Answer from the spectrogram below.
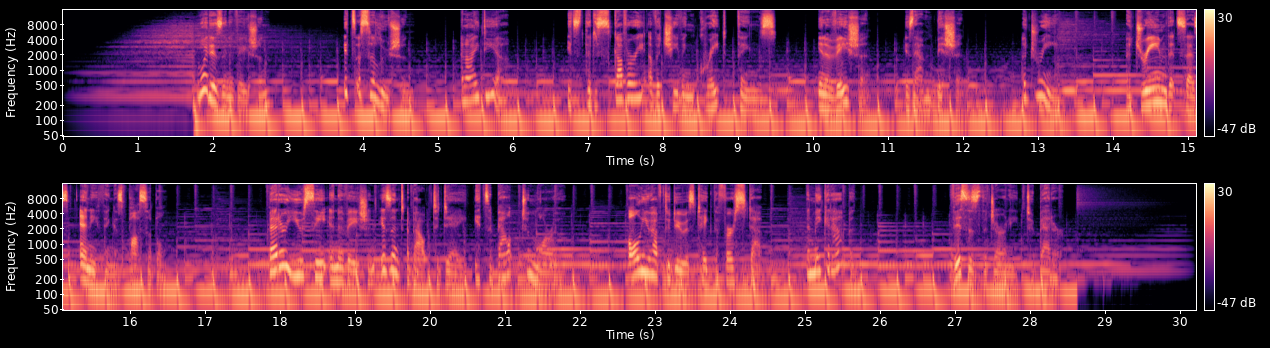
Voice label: Corporate USA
